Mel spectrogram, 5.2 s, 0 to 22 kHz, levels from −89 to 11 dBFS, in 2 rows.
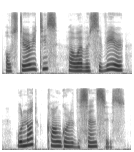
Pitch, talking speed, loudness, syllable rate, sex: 235 Hz, 90 wpm, -17 LUFS, 4.0 syllables/s, female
